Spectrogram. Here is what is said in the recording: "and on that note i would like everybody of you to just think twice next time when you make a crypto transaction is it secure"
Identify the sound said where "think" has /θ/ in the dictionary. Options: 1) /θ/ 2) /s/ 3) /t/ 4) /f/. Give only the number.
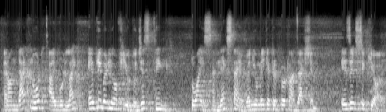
3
